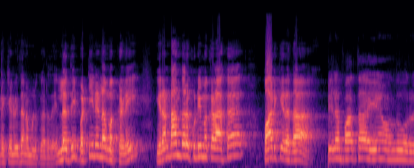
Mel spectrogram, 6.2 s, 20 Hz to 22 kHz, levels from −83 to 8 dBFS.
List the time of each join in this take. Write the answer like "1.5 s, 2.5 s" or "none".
4.9 s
